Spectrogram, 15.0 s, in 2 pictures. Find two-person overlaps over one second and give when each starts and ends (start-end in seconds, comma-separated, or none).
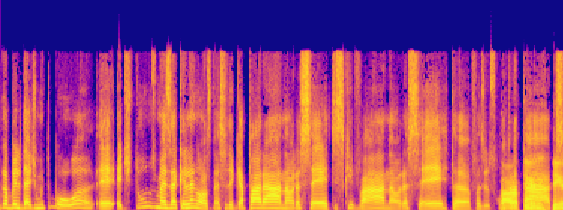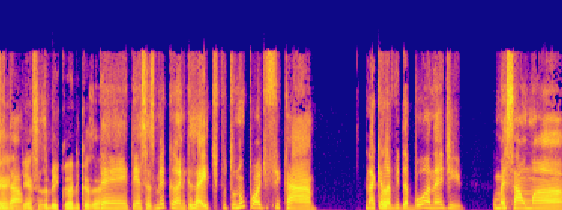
6.6-7.8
